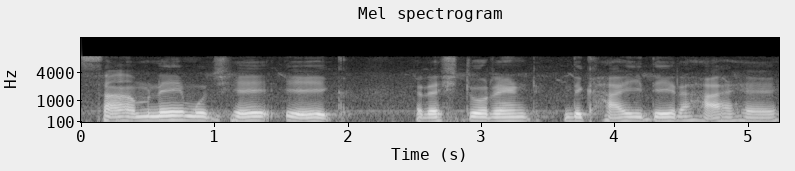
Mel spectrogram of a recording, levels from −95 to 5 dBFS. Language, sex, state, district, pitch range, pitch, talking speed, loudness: Hindi, male, Bihar, Kaimur, 120-130 Hz, 125 Hz, 90 wpm, -15 LUFS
